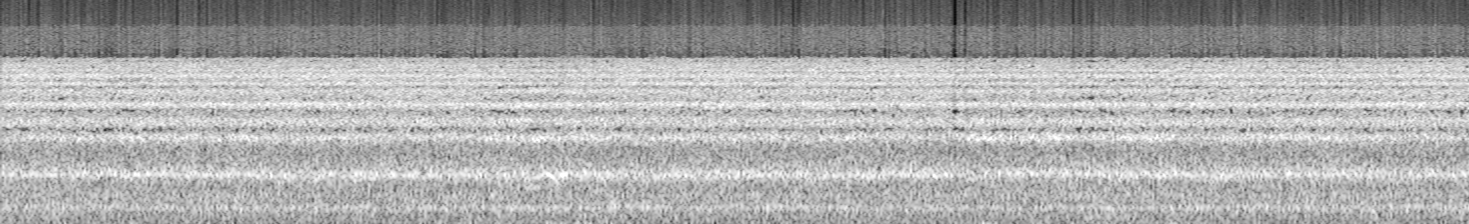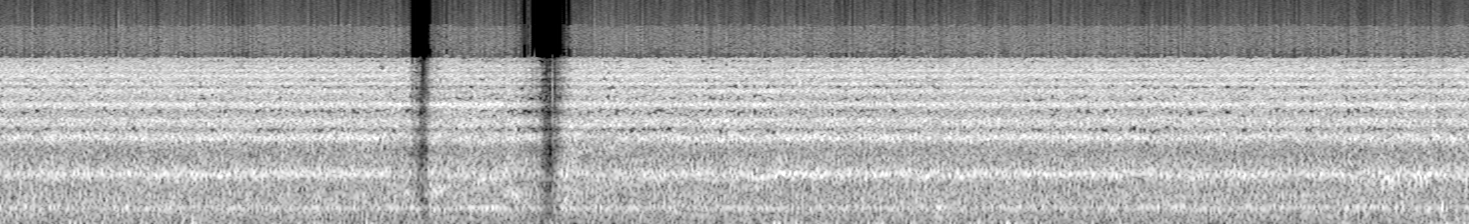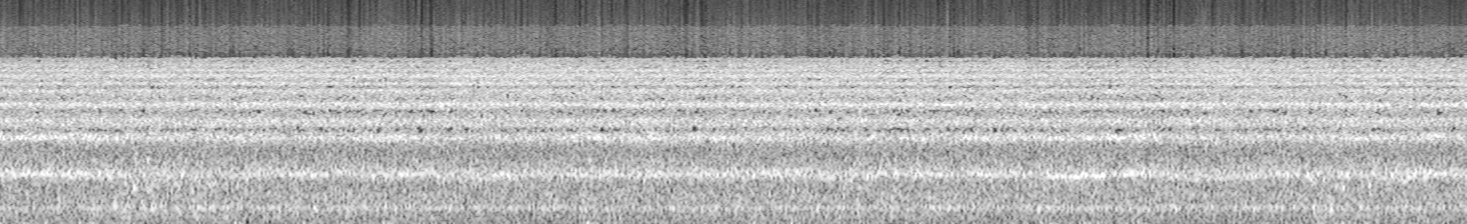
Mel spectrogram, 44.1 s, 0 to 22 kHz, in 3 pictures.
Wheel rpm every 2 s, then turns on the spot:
230, 220, 230, 220, 220, 230, 230, 230, 230, 160, 160, 230, 230, 220, 220, 220, 230, 230, 230, 230, 220, 230.
none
